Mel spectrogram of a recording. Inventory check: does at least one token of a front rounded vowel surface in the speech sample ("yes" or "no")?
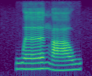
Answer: no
